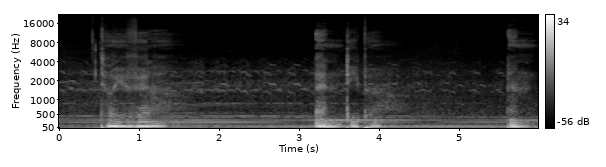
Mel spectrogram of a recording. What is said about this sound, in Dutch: En nog steeds de vogels hoort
